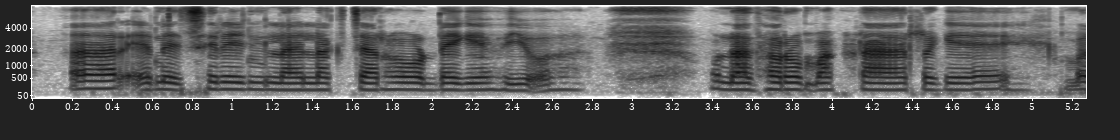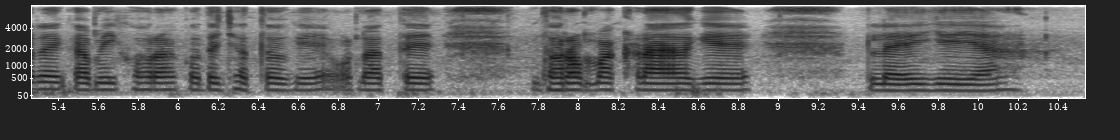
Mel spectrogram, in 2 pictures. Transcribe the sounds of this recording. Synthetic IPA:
aɾɛ̰nɛt̪̚siɾɛɲlajlak̚t͡ʃaɾɦɔɖɛɡɛɦujɔʔa | ɔnad̪ʱɔɾɔmakʰɽaɾɛɡɛmanɛkamikɔɦɾakɔd̪ɛd͡ʒʱɔt̪ɔɡɛɔ̰nat̪ɛd̪ʱɔɾɔmakʰɽaɡɛ | lɛjəja

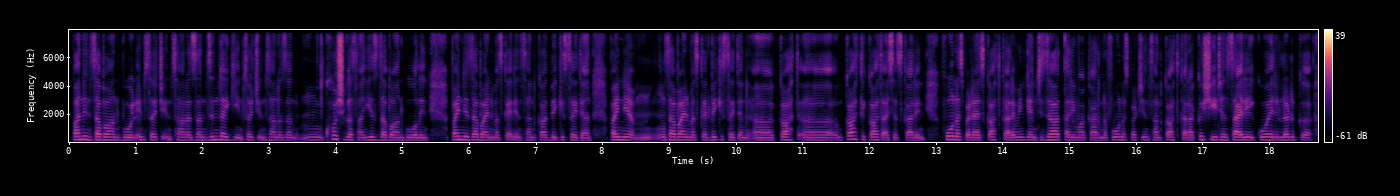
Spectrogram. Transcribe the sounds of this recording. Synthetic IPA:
pɐnɨnʲzɐbaːnboːlʲimsəːt͡ʃʰiinsaːnɐzɐnzind̪ɐɡiːimʲsəːt͡ʃinsaːnɐzɐnkʰoʃɡɐsãːnjizzɐbaːnboːlɨnʲ | pɐnʲizɐbaːnʲmɐzkɐɾʲḭnsaːnkɐːt̪̚bekisəːt̪ʲanpɐnʲizɐbaːnʲmɐzkɐɾʲbekʲisəːt̪ʲankɐt̪ʰkɐːt̪ikɐːt̪ʰɐsʲɐt͡skɐɾɨnʲfoːnɐsʲpʲɛʈaːsʲkɐt̪ʰkɐɾɨʋinʲkʲɐnʲt͡ʃʰizʲaːd̪̚t̪ːɐɾiʋãːkɐɾnɨfoːnɐsʲpʲɐʈ̚t͡ʃʰiinsaːnkɐt̪ʰkɐɾaːkɨʃiːʈʰʲinsaːɾekoːɾʲilɐɽkɨ

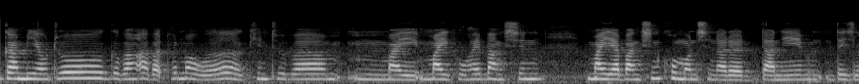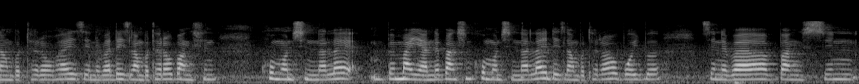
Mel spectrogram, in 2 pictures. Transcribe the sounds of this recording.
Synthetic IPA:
ɡamijawtʰɔɡɯbaŋabat̚pʰɯɾmawɯkʰintʰuba | majmajkʰɯwɦajbaŋsin | majabaŋsinkʰɔmɔnsinaɾɯdanidajzilaŋbɯtʰɯɾawɦajzenebadajzilaŋbɯtʰɯɾawbaŋsin | kʰɔmɔnsinːalajbmajanɯbaŋsinkʰɔmɔnsinːalajdezlaŋbɯtʰɯɾawbɔjbɯ | z̥enebabaŋsin

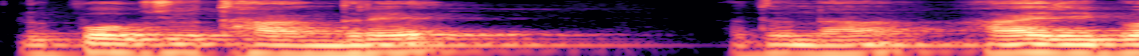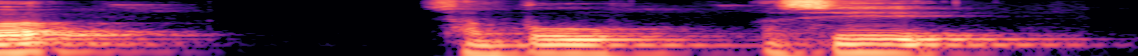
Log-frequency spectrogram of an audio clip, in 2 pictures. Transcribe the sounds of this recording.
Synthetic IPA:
lupok̚zutʰaŋɡɾe | ɐdunɐhajɾibɐ | sɐmpuɐsi

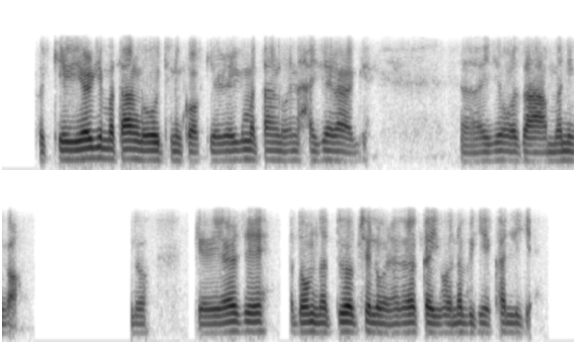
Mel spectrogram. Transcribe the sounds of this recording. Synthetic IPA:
pʰɔkeɾijɐɾɡimɐtaŋloojdinɐkɔkeɾiɐɾɡimɐtaŋlojnɐhajzɐɾaɡe | ɐjseozaɐmɐniɡaw | dɔ | keɾijɐɾse | ɐdɔmnɐtujep̚selojnɐɡɐkɐjhotnɐbiɡekʰɐtlːiɡe

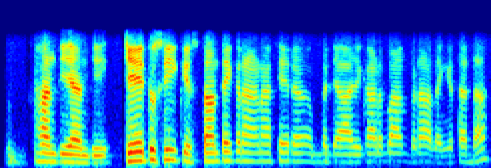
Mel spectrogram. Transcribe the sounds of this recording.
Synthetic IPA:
ɦãːnd̪iːɦãːnd̪iːd͡ʒeːt̪̬ʊsĩːkɪst̪ãːt̪eːkəɾaːɽ̃aːpʰɪɾbəd͡ʒaːd͡ʒkəɽbbəɽ̃aːd̪ɛ̃ːŋɡeːt̪ʰãːɳɖaː

